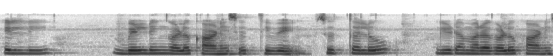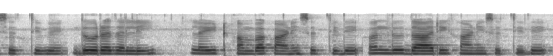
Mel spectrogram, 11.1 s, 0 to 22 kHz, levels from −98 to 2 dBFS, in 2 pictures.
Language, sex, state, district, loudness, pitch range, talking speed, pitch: Kannada, female, Karnataka, Belgaum, -24 LUFS, 205-220 Hz, 85 wpm, 210 Hz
